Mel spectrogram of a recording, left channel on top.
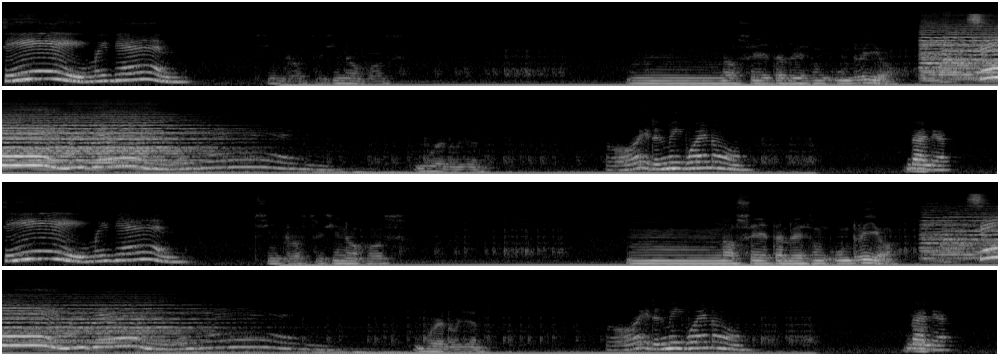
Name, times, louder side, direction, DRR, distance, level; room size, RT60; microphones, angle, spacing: voice 1, 0.0-1.9 9.7-13.3 16.0-17.5 19.0-19.4, left 2 dB, 15° left, 0.4 m, -26 dB
voice 2, 2.5-4.0 6.2-9.0 14.1-14.8 19.0-19.2, right 3 dB, 55° right, 0.4 m, -33 dB
sound 1, 2.7-18.1, left 1 dB, 70° right, 1.7 m, -36 dB
sound 2, 9.2-12.4, left 7 dB, 85° left, 0.5 m, -30 dB
4.2 x 2.0 x 3.3 m
head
